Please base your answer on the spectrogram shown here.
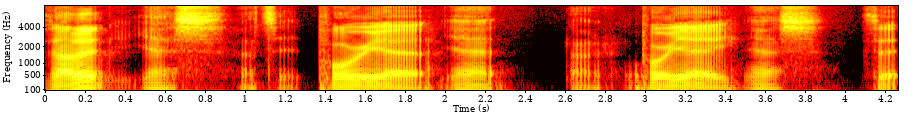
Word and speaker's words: Poirier: A lot of people mispronounce his name. Poirier.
